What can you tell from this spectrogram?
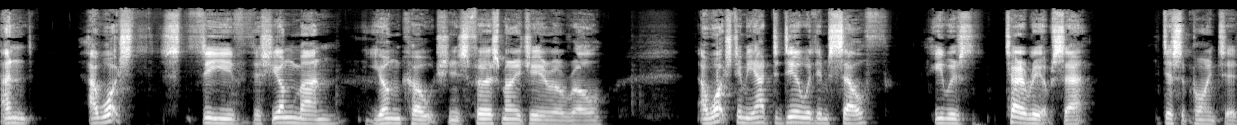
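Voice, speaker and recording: A man with a Mancunian accent talks at a fairly high pitch with fairly even intonation, at a fairly slow pace. Long, frequent pauses break up his speech on a very clean recording with a silent background. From northern England, Manchester. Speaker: sports psychologist. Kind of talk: interview conversation.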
